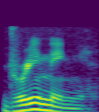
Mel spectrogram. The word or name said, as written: dreaming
